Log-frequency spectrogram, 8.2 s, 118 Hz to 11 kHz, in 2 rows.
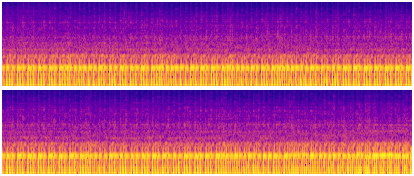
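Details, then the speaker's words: Yamaha FZ6 motorcycle riding at steady speed on the street: constant nasal tone with a clattery edge; rider notes an ugly strange noise that came back after washing the bike; abnormal engine noise. "Oxe ver a moto agora tá dando um fada fazendo um barulho estranho agora você é louco cachorro Zinho pera aí tio barulho feio tá fazendo a moto rapaz"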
